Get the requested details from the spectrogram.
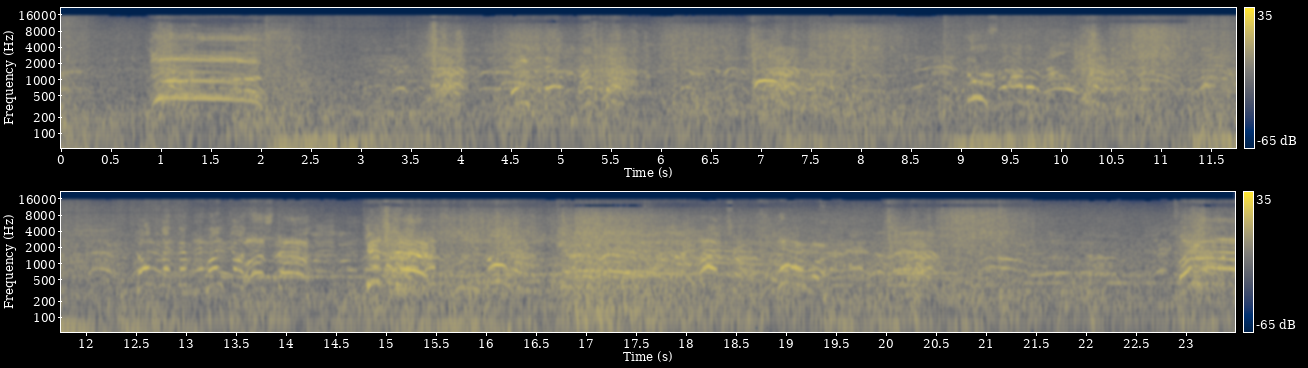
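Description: Cannons fire in loud booming volleys.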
